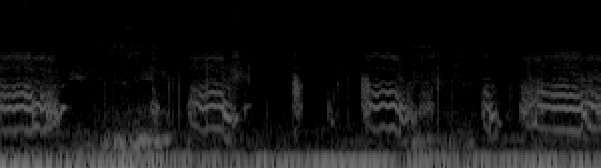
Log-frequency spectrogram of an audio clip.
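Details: Newborn puppies, between birth and three weeks old, whimper and squeal in soft wavering cries repeated several times over a low rumbling background hum.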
